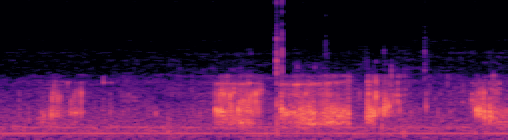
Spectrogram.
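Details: Stomach growling (borborygmi), recurring: several gurgling, rumbling bursts over steady low room hum.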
